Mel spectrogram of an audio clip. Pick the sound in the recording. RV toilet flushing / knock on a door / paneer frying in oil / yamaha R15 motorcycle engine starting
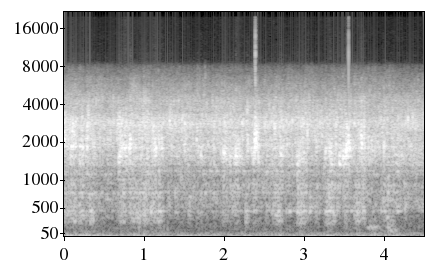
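RV toilet flushing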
